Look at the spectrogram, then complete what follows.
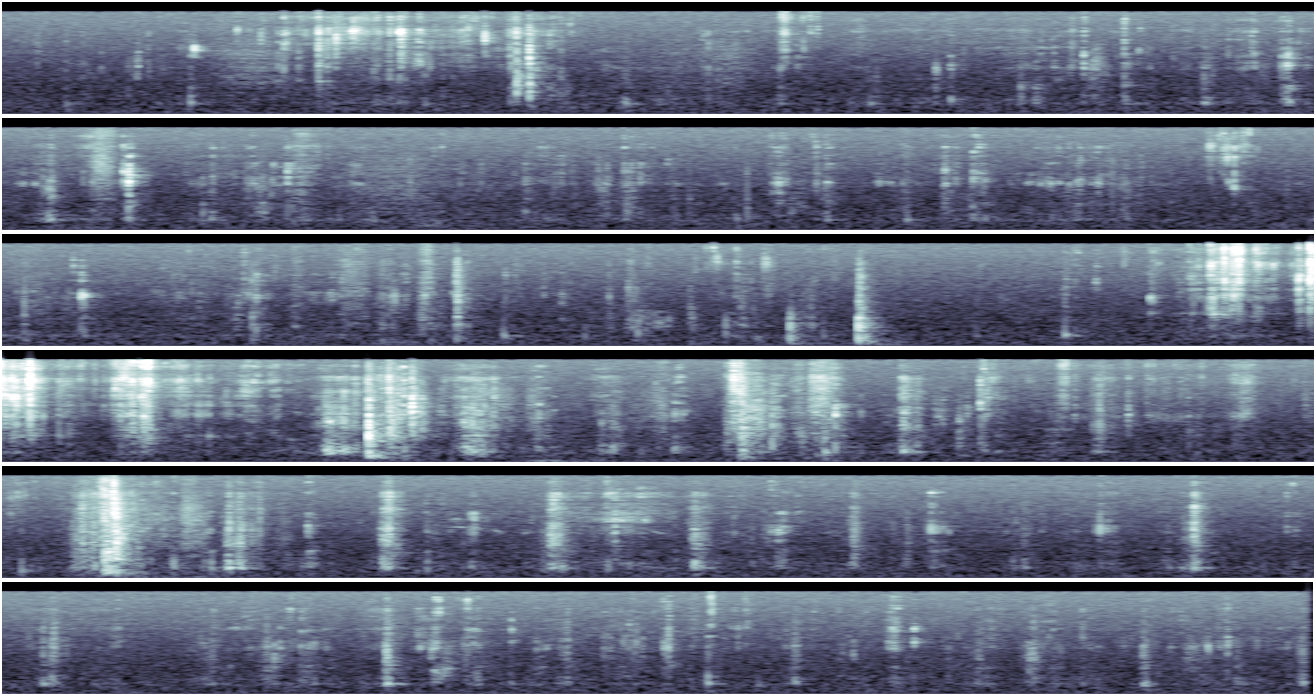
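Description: Close-miked eating: bites into breaded fried chicken fingers, crunching and chewing, in scattered bursts of crackly clicks. The loudest crunches come about halfway through and again a few seconds later.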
